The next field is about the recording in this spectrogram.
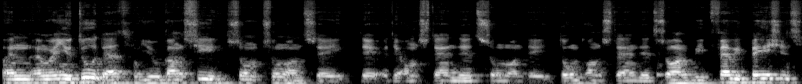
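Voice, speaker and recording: At a moderate pace and with hardly any pauses, a man talks with fairly even intonation. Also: medium pitch for a man. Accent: Dutch. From Netherlands. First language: Dutch. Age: 20s. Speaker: tiler, business owner. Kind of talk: podcast interview. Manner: halting.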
